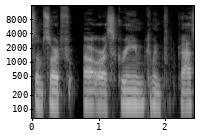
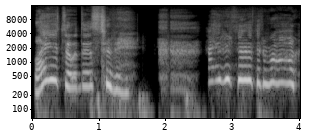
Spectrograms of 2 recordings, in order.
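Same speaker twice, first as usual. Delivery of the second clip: high, desperate cry from a captive; pleading torture victim; 3 dB louder than usual. Acted. Victim crying out to the torturer behind the door, pleading. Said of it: "but you still hear".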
